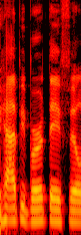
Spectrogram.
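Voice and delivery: ordinary delivery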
